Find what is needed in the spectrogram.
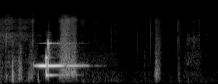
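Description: A short, flat electronic beep about half a second in, over a brief rush of handling noise, then faint scattered clicks and rustles.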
